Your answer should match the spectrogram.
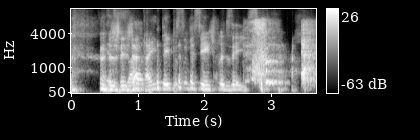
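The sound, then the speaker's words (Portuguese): Someone speaks and laughs, then two sharp, breathy sneezes, caused by dust, burst out in quick succession near the end, loud and noisy. “eu tive um acesso de espirro. Foi um atrás do outro, atrás do outro”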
